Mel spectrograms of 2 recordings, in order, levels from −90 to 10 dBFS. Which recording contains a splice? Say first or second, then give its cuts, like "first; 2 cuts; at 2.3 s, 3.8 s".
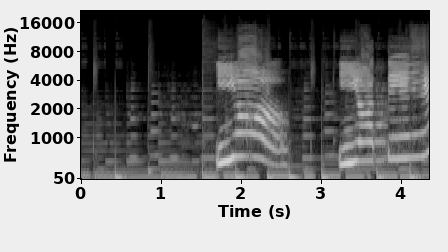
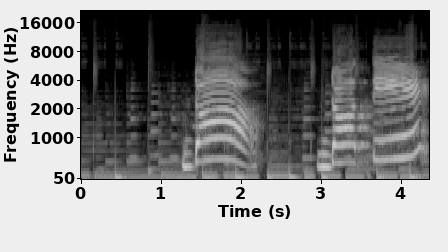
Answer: second; 1 cut; at 1.2 s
